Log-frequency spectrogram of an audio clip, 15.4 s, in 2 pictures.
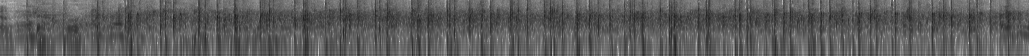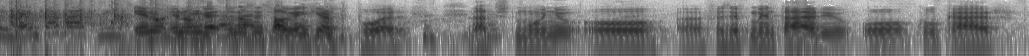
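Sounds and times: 
speech: 0:00.0 - 0:01.0, 0:08.0 - 0:15.3
audience applause: 0:00.0 - 0:09.6.

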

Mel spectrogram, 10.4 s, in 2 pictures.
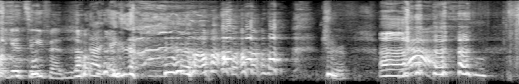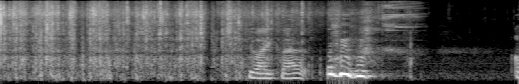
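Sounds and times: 
speech: 0:00.1 - 0:02.8, 0:03.8 - 0:05.0, 0:07.7 - 0:09.1
laughter: 0:00.8 - 0:03.0, 0:03.8 - 0:04.9
receipt tape paper being crumpled for recycling: 0:04.1 - 0:08.9.

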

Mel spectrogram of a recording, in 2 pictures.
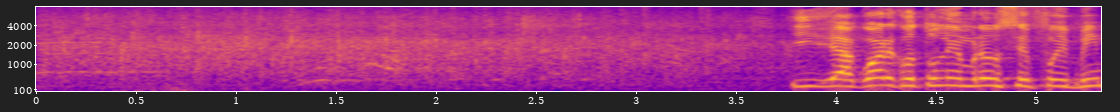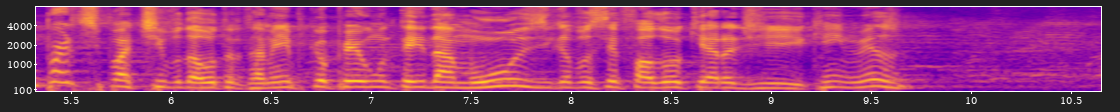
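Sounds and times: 
audience applause: 0:00.0 - 0:04.6
speech: 0:03.8 - 0:09.8.

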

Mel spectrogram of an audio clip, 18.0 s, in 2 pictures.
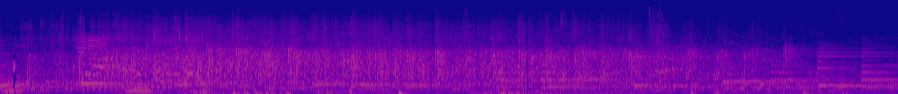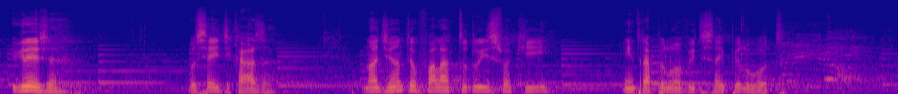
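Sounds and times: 
audience applause: 0:00.0 - 0:08.0
speech: 0:09.1 - 0:09.8, 0:10.9 - 0:11.8, 0:12.6 - 0:14.6, 0:15.2 - 0:17.0.

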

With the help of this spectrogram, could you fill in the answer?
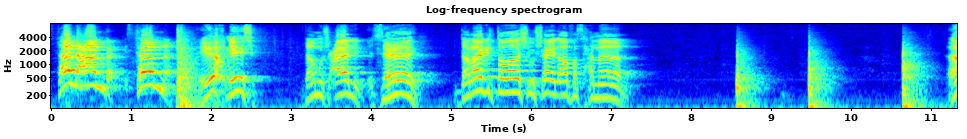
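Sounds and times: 
speech: 0:00.1 - 0:07.3
firm heavy knocks on a door: 0:01.6 - 0:02.0, 0:08.6 - 0:10.0, 0:10.6 - 0:11.1.

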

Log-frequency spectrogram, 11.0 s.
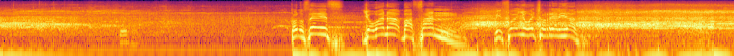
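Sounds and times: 
audience applause: 0:00.0 - 0:04.4, 0:07.0 - 0:11.0
speech: 0:01.8 - 0:02.2, 0:04.4 - 0:09.0.

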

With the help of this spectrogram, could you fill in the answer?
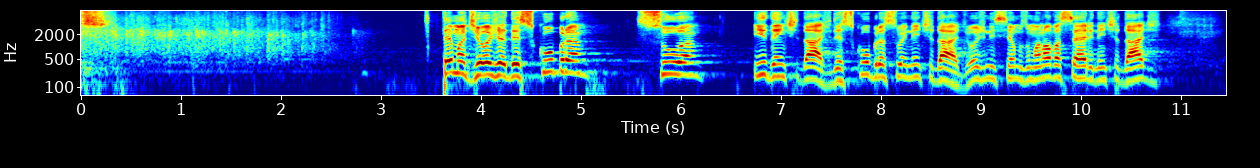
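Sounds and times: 
audience applauding: 0:00.0 - 0:03.0
speech: 0:03.6 - 0:11.1.

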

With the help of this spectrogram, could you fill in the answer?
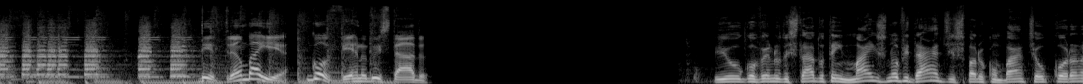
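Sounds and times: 
car horn honking: 0:00.0 - 0:02.3
speech: 0:02.0 - 0:04.4, 0:07.1 - 0:10.8.

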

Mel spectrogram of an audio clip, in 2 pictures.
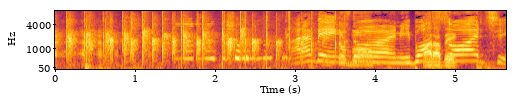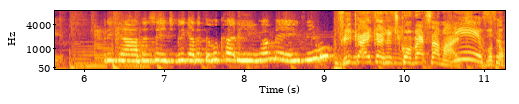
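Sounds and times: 
laughter: 0:00.0 - 0:03.0
people clapping: 0:00.0 - 0:04.0
speech: 0:03.0 - 0:11.2.

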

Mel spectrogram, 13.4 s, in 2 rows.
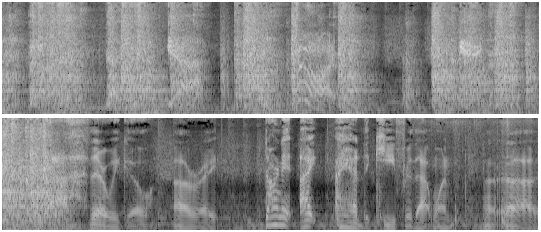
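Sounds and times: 
locked cellar door kicked until it bursts open: 0:00.0 - 0:07.5
speech: 0:07.8 - 0:13.4.

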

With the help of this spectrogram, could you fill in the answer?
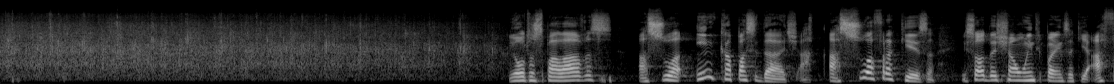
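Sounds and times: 
audience applause: 0:00.0 - 0:05.1
speech: 0:05.1 - 0:11.1.

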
